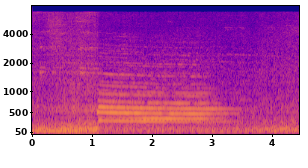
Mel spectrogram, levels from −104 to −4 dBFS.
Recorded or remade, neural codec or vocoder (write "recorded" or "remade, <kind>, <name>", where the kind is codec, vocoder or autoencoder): recorded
